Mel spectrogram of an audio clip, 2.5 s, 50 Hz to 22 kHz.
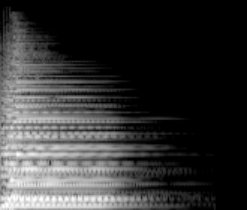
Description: C sharp Major 7th Suspended 2nd Suspended 4th C sharp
